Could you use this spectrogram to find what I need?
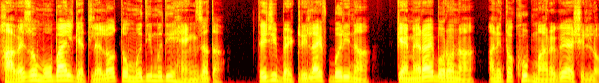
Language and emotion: Goan Konkani, neutral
